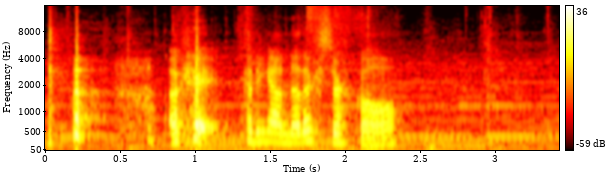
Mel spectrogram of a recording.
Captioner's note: laughs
